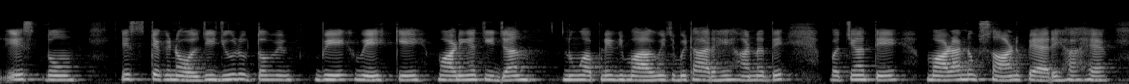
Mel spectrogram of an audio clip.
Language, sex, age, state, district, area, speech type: Punjabi, female, 18-30, Punjab, Tarn Taran, rural, spontaneous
